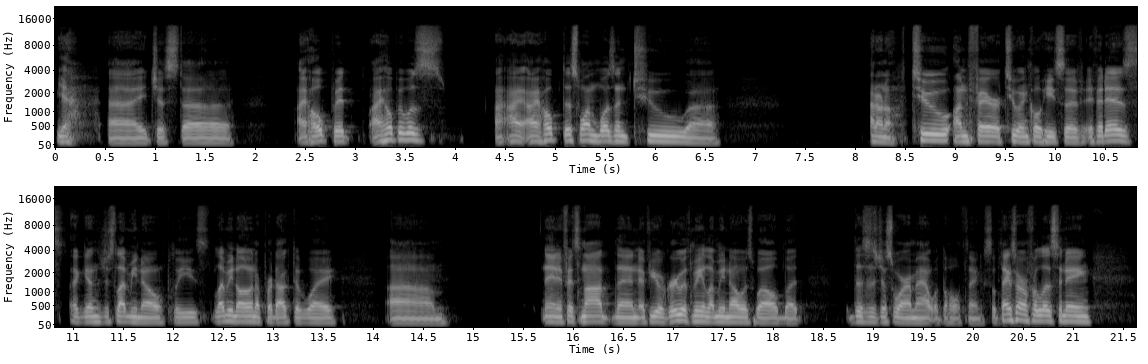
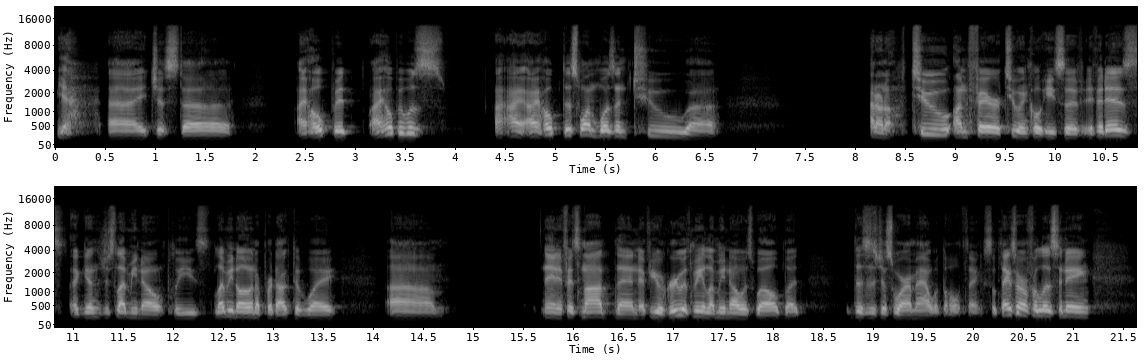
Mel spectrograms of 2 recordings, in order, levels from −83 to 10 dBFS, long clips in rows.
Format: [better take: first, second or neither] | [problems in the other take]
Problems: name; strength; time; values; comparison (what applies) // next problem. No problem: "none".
first | thin; very; fading below 300 Hz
